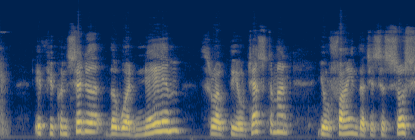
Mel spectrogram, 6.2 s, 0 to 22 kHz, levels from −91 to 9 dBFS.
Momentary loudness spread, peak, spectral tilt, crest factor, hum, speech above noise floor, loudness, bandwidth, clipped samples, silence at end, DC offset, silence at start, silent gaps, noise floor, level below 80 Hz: 9 LU; 0 dBFS; -5.5 dB/octave; 16 dB; none; 27 dB; -16 LUFS; 9.4 kHz; under 0.1%; 0 s; under 0.1%; 0 s; none; -42 dBFS; -70 dBFS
